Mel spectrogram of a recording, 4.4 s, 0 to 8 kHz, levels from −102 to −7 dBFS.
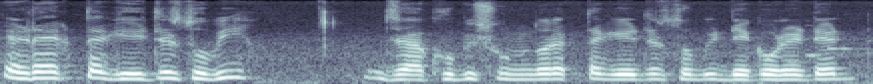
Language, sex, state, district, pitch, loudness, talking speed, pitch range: Bengali, male, Tripura, West Tripura, 190 Hz, -13 LUFS, 165 wpm, 180-215 Hz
